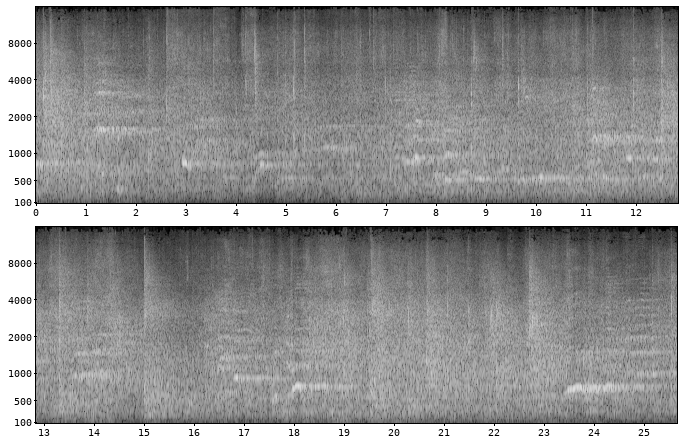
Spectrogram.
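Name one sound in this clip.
Spectators shout and cheer from the stands.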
